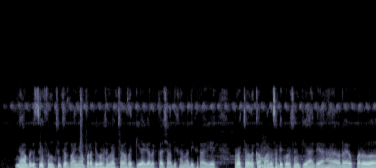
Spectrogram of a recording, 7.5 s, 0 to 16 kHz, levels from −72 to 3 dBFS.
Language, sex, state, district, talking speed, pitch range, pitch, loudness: Hindi, male, Bihar, West Champaran, 285 wpm, 125-130 Hz, 130 Hz, -19 LUFS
